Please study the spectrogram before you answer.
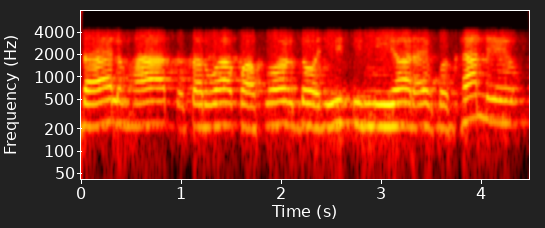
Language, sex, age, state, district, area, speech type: Maithili, female, 30-45, Bihar, Darbhanga, rural, conversation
